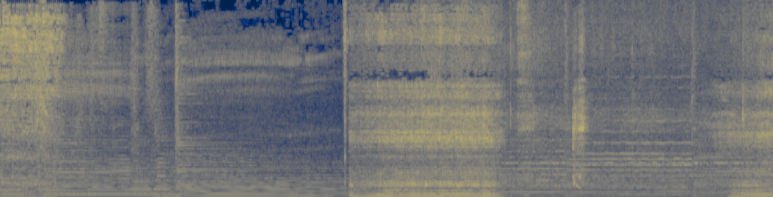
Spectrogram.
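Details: Sleeping adult father snoring loudly beside a newborn baby, possibly waking the baby; rumbling snoring breaths over background music: snoring.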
